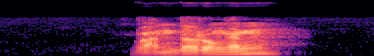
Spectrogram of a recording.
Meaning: plural of Wanderung
- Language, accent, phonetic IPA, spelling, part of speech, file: German, Austria, [ˈvandəʁʊŋən], Wanderungen, noun, De-at-Wanderungen.ogg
